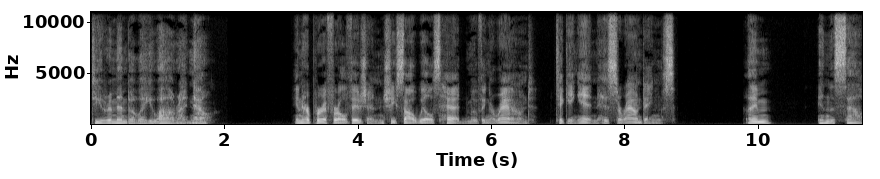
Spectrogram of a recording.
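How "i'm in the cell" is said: drowsy, half-awake, slow, slightly high. A captive man, asked if he remembers where he is, answers drowsy. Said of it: "sounding drowsy".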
